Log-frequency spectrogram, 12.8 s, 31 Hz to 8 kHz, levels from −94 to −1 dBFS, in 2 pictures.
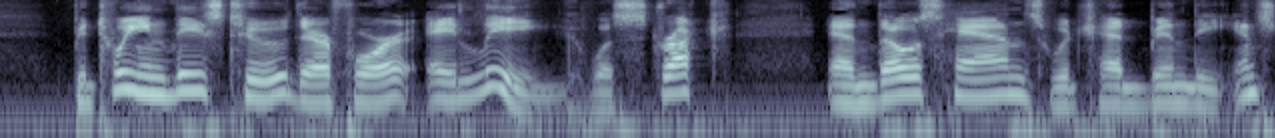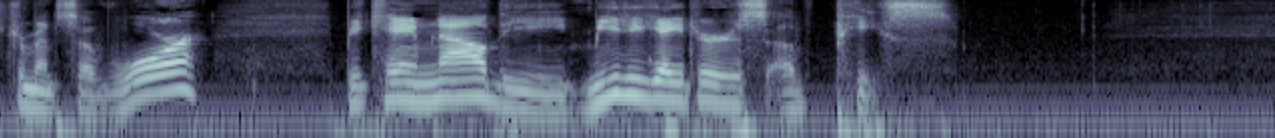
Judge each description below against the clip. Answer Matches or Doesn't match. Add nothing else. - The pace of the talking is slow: Matches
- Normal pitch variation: Doesn't match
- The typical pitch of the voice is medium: Matches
